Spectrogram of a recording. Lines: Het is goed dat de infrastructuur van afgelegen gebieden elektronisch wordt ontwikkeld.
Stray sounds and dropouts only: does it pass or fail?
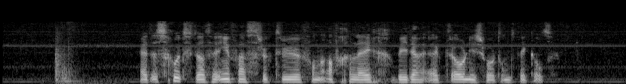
fail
